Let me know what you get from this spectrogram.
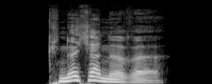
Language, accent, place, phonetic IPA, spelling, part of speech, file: German, Germany, Berlin, [ˈknœçɐnəʁə], knöchernere, adjective, De-knöchernere.ogg
- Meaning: inflection of knöchern: 1. strong/mixed nominative/accusative feminine singular comparative degree 2. strong nominative/accusative plural comparative degree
